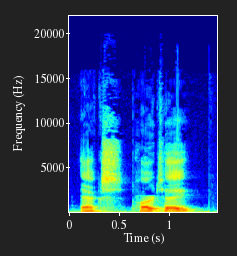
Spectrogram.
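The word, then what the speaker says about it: ex parte: after the word order e ex p a r t that's usually pronounced X parte read carefully the motion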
